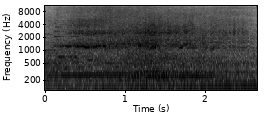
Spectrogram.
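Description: Racing car tires skid loudly for a few seconds, a steady screeching squeal over a rough engine roar, continuous with no voices.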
